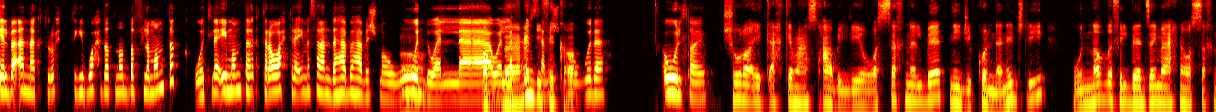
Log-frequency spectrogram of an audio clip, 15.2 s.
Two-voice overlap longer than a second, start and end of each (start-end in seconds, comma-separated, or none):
6.0-7.3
